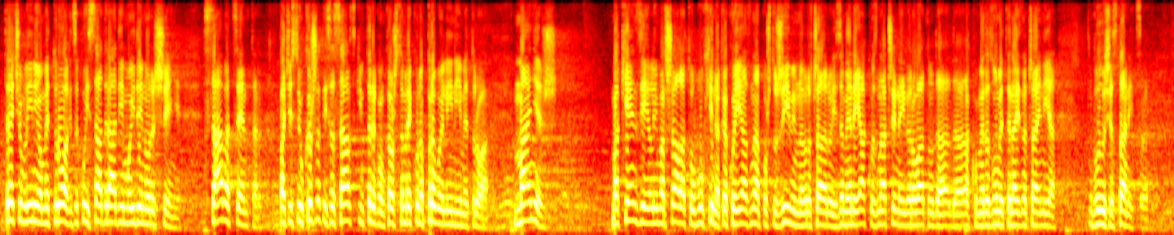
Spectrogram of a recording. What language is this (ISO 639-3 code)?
srp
